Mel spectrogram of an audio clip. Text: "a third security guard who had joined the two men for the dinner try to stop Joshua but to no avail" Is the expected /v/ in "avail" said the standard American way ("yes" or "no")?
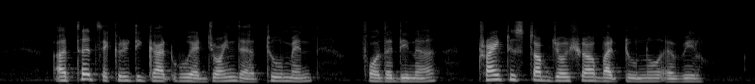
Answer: no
